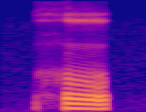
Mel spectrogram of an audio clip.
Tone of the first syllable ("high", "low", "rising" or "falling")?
low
